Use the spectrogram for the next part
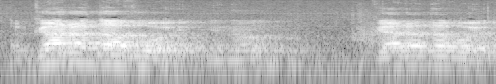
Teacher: In unstressed position in Moscow, O vowel is always pronounced as A. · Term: akat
